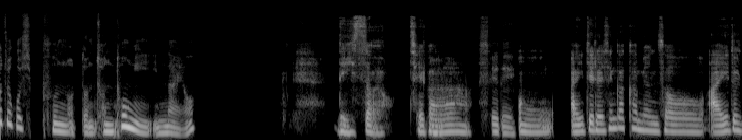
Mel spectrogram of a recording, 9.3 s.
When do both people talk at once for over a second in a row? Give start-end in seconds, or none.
none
